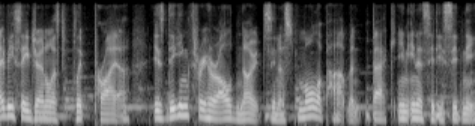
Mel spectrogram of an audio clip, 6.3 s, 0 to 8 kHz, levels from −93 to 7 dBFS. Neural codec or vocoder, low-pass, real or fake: none; 7.2 kHz; real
